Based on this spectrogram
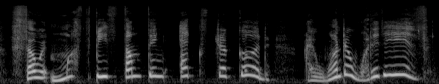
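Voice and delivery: high-pitched little pig voice; wondering piggy boy. Acted. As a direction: puzzle it out aloud as a piglet. Voices Flop wondering aloud.

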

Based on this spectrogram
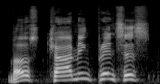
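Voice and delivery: high, slow squawky parrot. Acted. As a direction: chirp it like a talking bird. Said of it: "assumed the tone of a parrot".

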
